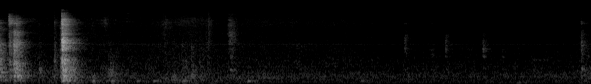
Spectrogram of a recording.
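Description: Metal taps and clicks on a glass door handle.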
